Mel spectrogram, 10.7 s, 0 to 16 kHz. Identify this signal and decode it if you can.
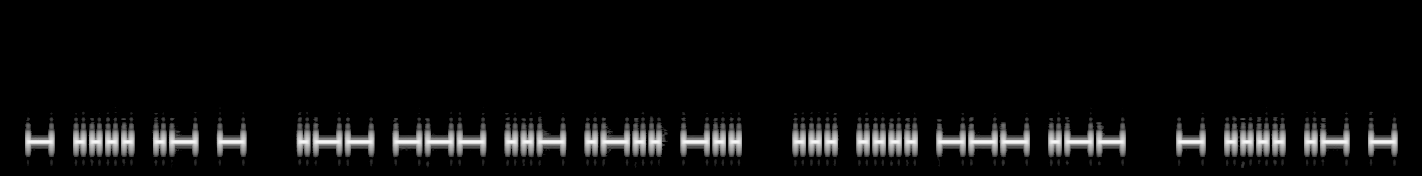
Morse code, heard as a keyed tone, about 20 wpm, 600 Hz. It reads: THAT WOULD SHOW THAT
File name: the old man and the sea / the old man and the sea part 1 20wpm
